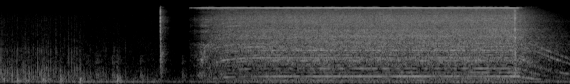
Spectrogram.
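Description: Electric motor and propeller of an RC plane spinning up with a steady whine and running for about three seconds. It cuts off suddenly, killed by the transmitter's throttle-cut switch, and winds down in a falling whine. A single click comes just before the motor starts.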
